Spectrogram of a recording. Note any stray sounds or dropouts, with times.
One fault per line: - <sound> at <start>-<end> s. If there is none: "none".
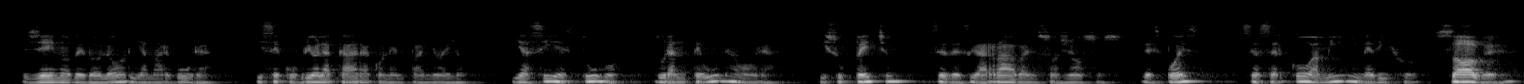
none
